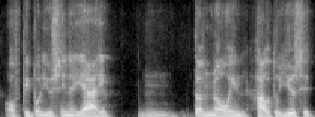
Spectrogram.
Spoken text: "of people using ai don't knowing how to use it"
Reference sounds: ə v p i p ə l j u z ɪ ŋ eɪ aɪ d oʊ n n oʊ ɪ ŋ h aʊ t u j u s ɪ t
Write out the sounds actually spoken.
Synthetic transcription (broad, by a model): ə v p i p ə l j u s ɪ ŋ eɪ aɪ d oʊ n n oʊ ɪ ŋ h aʊ t u j u s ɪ t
